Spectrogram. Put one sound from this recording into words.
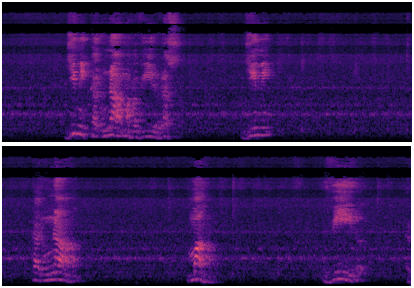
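An elderly man speaks slowly in short phrases, close by.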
